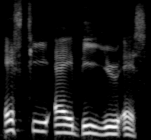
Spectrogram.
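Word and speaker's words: Stabus: they're called starbucks but it's spelt one word no spaces hyphens or anything to help clarify it's s-t-a-b-u-s stab us and stab us have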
